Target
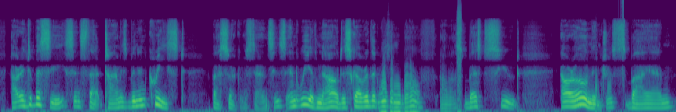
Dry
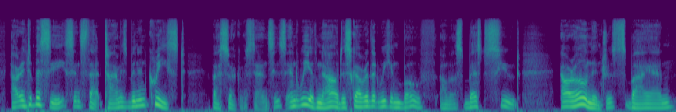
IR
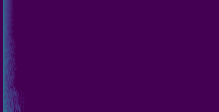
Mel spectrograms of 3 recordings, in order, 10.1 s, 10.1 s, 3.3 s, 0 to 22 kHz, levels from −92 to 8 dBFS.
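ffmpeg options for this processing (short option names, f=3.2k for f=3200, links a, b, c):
-filter_complex "[0:a]asplit=2[a][b];[1:a]atrim=start_sample=2205,atrim=end_sample=3528[c];[b][c]afir=irnorm=-1:irlink=0,volume=-1.5dB[d];[a][d]amix=inputs=2:normalize=0,acrossover=split=150|3000[e][f][g];[e]acompressor=threshold=-47dB:ratio=2[h];[h][f][g]amix=inputs=3:normalize=0,asettb=1/sr,asplit=3[i][j][k];[i]atrim=end=8.924[l];[j]atrim=start=8.92:end=9.42,asetpts=PTS-STARTPTS,afade=t=in:d=0.004:c=qsin,afade=t=out:st=0.496:d=0.004:c=qsin,aeval=exprs='0.0501*(abs(mod(val(0)/0.0501+3,4)-2)-1)':c=same[m];[k]atrim=start=9.416[n];[l][m]acrossfade=d=0.004:c1=hsin:c2=qsin[o];[o][n]acrossfade=d=0.004:c1=qsin:c2=hsin,asuperstop=centerf=2500:order=8:qfactor=2.6,asettb=1/sr,asplit=3[p][q][r];[p]atrim=end=5.684[s];[q]atrim=start=5.68:end=6.98,asetpts=PTS-STARTPTS,afade=t=in:d=0.004:c=qsin,afade=t=out:st=1.296:d=0.004:c=qsin,aeval=exprs='0.168*(cos(1*acos(clip(val(0)/0.168,-1,1)))-cos(1*PI/2))+0.015*(cos(3*acos(clip(val(0)/0.168,-1,1)))-cos(3*PI/2))+0.0133*(cos(5*acos(clip(val(0)/0.168,-1,1)))-cos(5*PI/2))+0.0335*(cos(6*acos(clip(val(0)/0.168,-1,1)))-cos(6*PI/2))+0.00944*(cos(7*acos(clip(val(0)/0.168,-1,1)))-cos(7*PI/2))':c=same[t];[r]atrim=start=6.976[u];[s][t]acrossfade=d=0.004:c1=hsin:c2=qsin[v];[v][u]acrossfade=d=0.004:c1=qsin:c2=hsin"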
